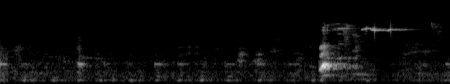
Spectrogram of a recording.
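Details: Dog reacting to a cat jumping over a wall: a steady low background hum with faint ticks, then one loud, sharp, harmonic bark just past three seconds, followed by a brief high squeak.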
